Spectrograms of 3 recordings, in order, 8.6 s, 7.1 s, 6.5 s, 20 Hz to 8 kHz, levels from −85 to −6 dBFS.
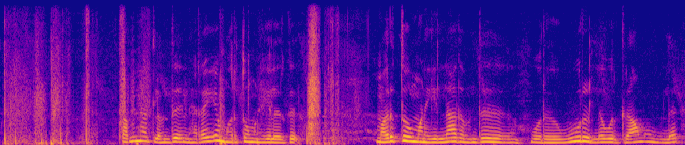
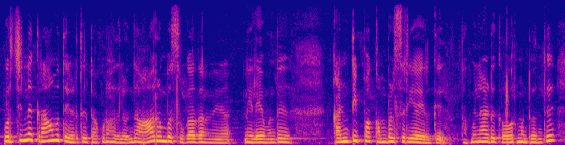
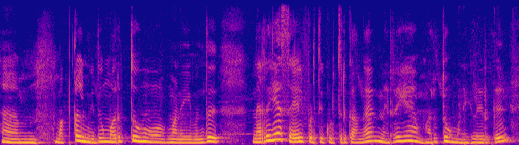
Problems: none marked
